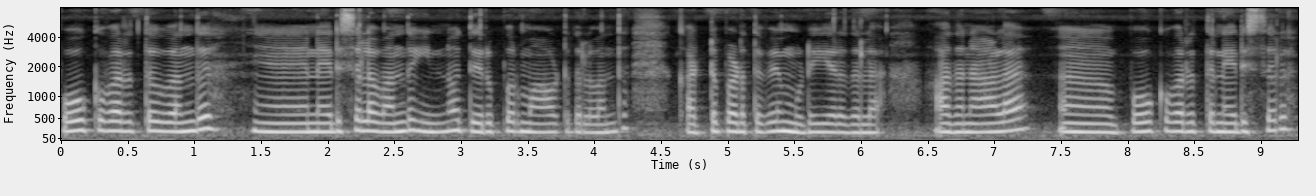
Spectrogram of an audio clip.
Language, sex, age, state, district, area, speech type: Tamil, female, 30-45, Tamil Nadu, Tiruppur, rural, spontaneous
